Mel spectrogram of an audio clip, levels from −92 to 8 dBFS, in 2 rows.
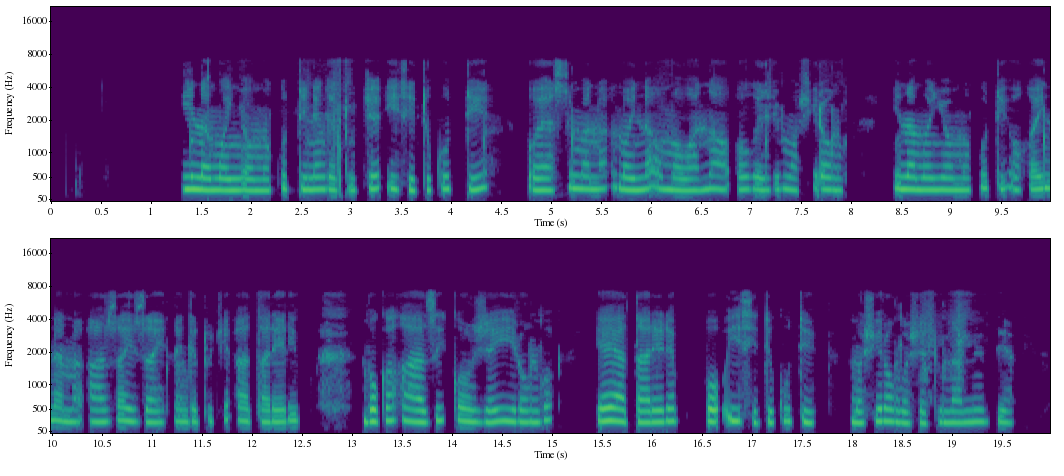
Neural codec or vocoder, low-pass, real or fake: none; 7.2 kHz; real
